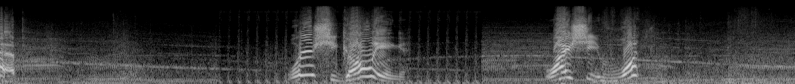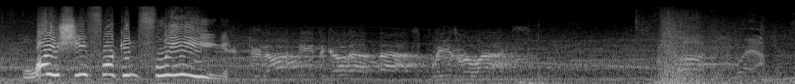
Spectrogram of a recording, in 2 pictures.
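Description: A car engine roars as a car speeds along a road.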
